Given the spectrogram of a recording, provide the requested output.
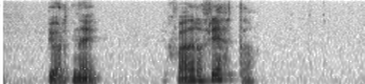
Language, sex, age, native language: Icelandic, male, 50-59, Icelandic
